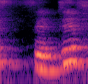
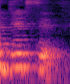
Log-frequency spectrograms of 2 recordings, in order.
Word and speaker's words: Zaitsev: चूंकि Russian scientist हैं, लोग डिफरेंट तरह से उन्हें प्रोनाउंस करते हैं, तो कहीं भी अगर सेटजेफ लिखा हो या जेटसेफ लिखा हुआ हो, दोनों एक ही बात है।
